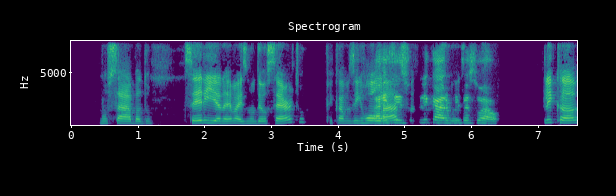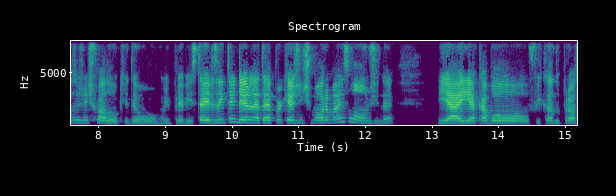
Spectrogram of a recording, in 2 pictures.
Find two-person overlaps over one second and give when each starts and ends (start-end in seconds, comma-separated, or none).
4.5-5.9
